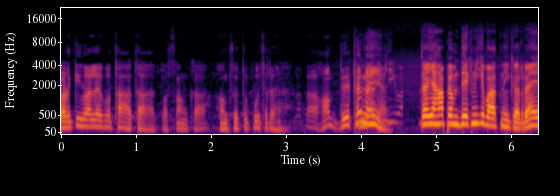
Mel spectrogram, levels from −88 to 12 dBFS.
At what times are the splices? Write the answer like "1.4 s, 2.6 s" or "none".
3.6 s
